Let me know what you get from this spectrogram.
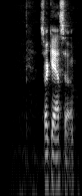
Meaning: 1. A brown alga, of the genus Sargassum, that forms large, floating masses 2. Also Sargasso: a confused, tangled mass or situation
- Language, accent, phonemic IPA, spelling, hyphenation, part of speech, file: English, General American, /sɑɹˈɡæsoʊ/, sargasso, sar‧gas‧so, noun, En-us-sargasso.mp3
